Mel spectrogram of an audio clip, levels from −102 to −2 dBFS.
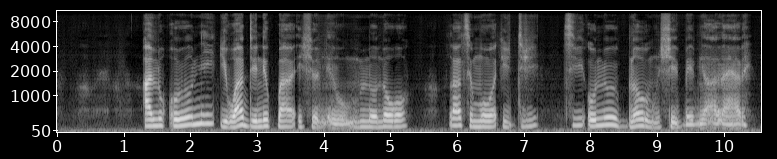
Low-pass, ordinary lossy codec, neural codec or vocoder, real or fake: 9.9 kHz; none; autoencoder, 22.05 kHz, a latent of 192 numbers a frame, VITS, trained on many speakers; fake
